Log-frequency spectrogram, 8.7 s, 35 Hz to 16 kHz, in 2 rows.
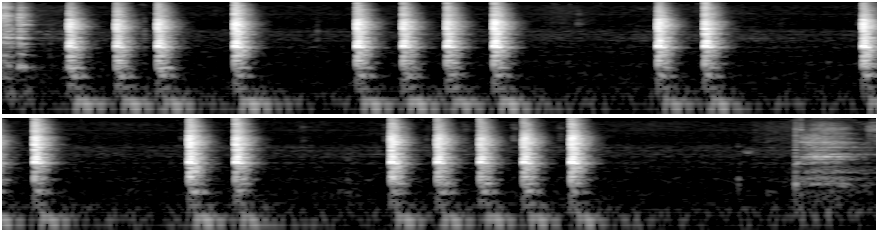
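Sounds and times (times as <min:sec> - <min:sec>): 
hand taps beating out the rhythm of a poem: 0:00.3 - 0:03.7, 0:04.3 - 0:07.4.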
